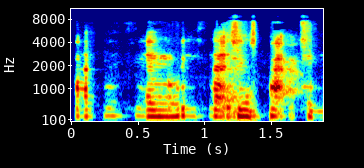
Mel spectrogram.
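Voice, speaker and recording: A woman's voice: mid-range voice, monotone, brisk, sharp tone. Give me a woman presenting a webinar over a dull, lo-fi call line, her audio uneven and cutting out. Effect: uneven volume, audio cutting out. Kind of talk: presenting slides in an online webinar.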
